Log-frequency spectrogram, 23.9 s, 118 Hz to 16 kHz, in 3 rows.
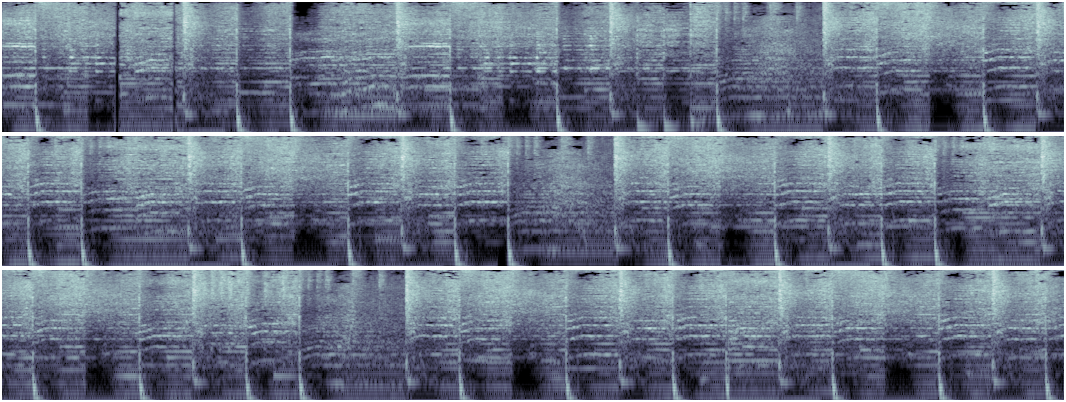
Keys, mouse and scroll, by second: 14.7-23.8 drag.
